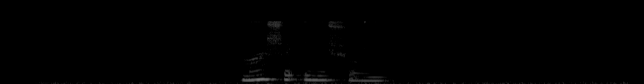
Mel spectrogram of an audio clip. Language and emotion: Russian, neutral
